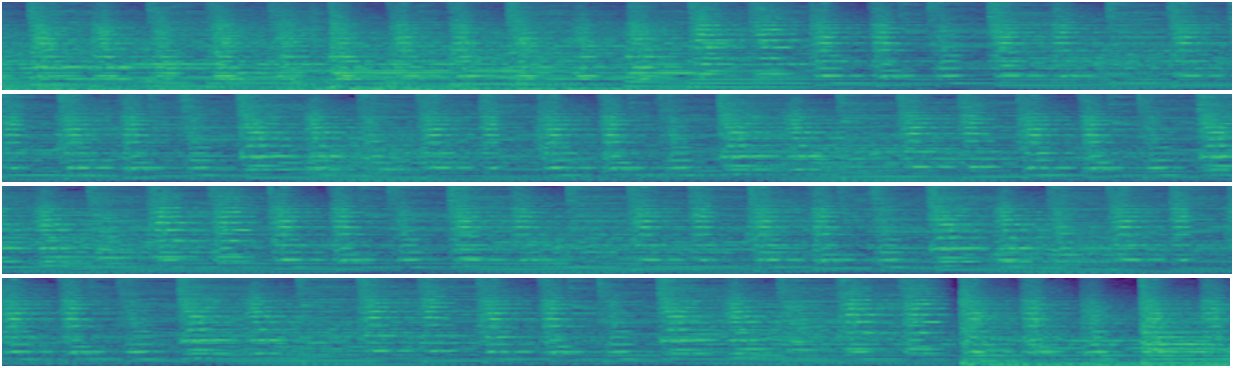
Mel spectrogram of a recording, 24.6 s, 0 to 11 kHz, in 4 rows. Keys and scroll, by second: 5.4 ctrl+alt+shift+e.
